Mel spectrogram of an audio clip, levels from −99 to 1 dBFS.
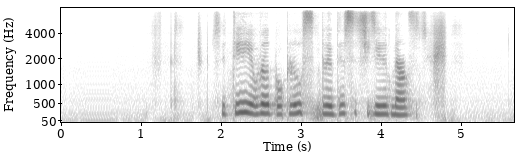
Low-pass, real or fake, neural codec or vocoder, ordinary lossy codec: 7.2 kHz; fake; codec, 16 kHz, 0.5 kbps, FreqCodec, larger model; none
